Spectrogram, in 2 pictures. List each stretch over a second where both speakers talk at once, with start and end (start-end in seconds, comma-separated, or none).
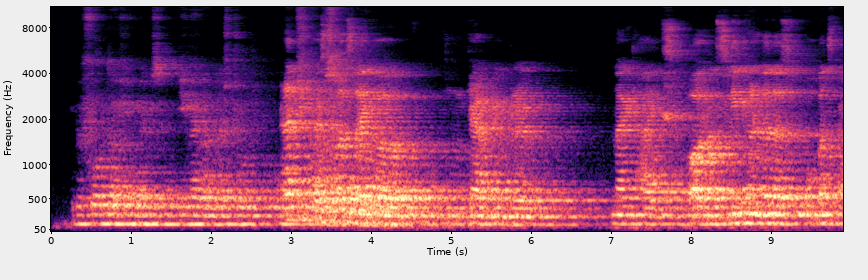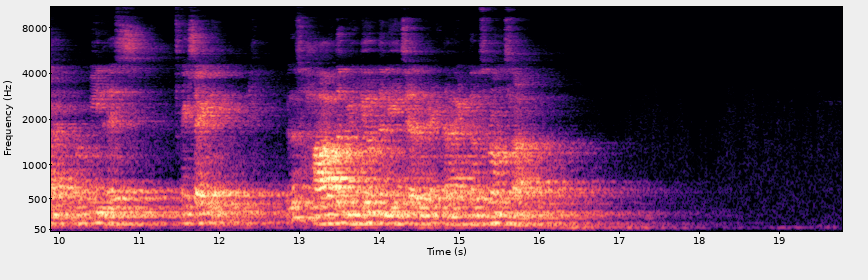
2.9-4.1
